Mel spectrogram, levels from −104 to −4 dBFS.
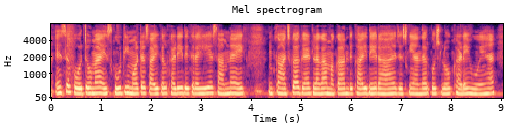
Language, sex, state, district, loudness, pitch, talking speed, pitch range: Hindi, female, Uttar Pradesh, Muzaffarnagar, -12 LUFS, 205 Hz, 180 wpm, 200-215 Hz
